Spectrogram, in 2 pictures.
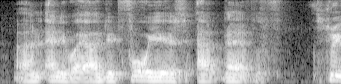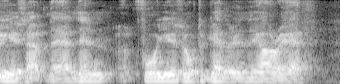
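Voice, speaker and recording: Over noticeable background noise and audible room echo, a man at medium pitch talks at a moderate pace with fairly even intonation and hardly any pauses. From England (Rugby area). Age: 80s+. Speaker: retired businessman. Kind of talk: interview.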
